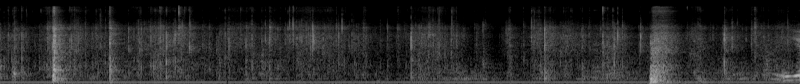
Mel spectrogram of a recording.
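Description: Packaging being torn and crinkled open by hand: a continuous crackle and rustle, with a sharp snap about half a second in and a louder rip about six and a half seconds in.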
